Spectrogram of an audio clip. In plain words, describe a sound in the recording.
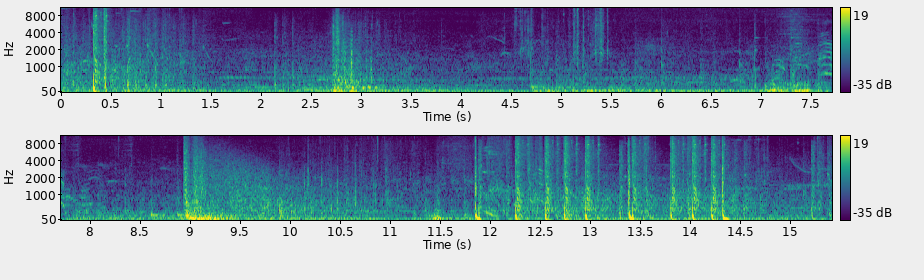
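Pistol shots crack sharply, several in quick bursts.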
